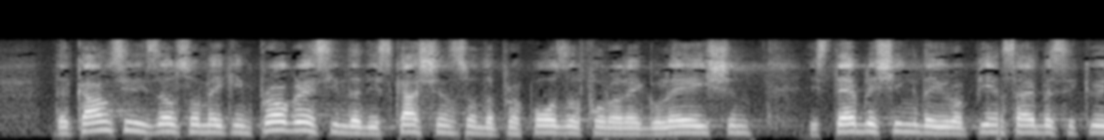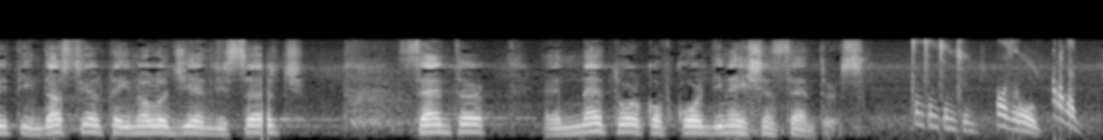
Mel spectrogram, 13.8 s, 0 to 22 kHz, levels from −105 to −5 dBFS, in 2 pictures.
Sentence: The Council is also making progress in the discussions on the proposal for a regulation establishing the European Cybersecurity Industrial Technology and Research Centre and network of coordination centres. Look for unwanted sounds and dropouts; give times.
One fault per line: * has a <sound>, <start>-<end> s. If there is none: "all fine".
* has a dropout, 8.5-8.6 s
* has a chirp, 12.6-13.7 s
